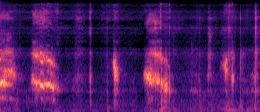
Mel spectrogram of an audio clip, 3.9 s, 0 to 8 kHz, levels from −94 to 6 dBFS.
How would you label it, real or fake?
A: fake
